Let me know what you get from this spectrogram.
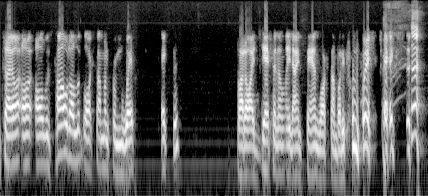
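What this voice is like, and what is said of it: Broad Australian accent. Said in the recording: “like a Western Australian Victorian truck driver, which is pretty bad ... They just loved your accent.”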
